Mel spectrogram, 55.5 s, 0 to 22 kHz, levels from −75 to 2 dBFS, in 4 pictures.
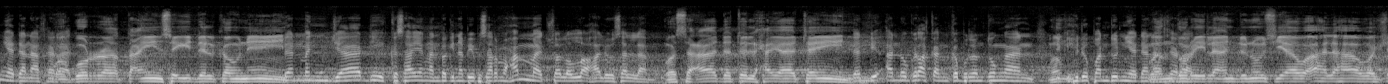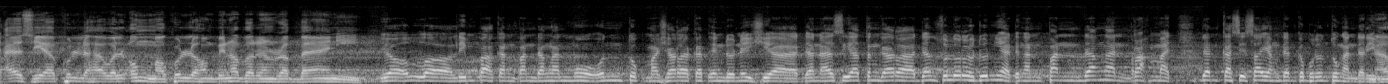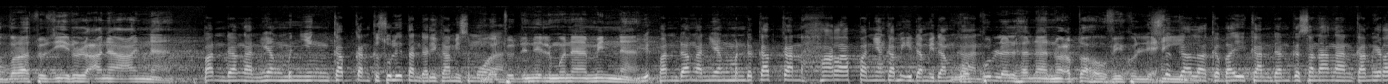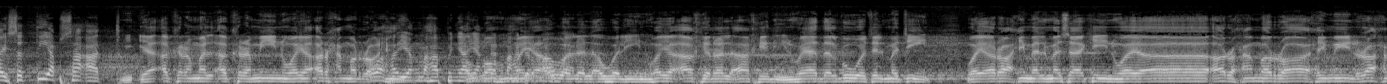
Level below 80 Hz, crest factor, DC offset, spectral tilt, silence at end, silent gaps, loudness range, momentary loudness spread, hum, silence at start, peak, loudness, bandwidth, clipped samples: -44 dBFS; 12 dB; under 0.1%; -5.5 dB/octave; 0 s; none; 2 LU; 4 LU; none; 0 s; -4 dBFS; -17 LUFS; 16.5 kHz; under 0.1%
